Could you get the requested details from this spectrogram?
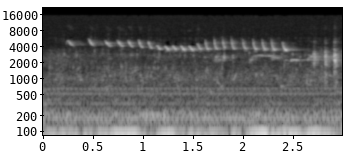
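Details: White-rumped shama lure song, 'tembakan' style, to provoke rivals: a high rapid trill of evenly spaced notes dipping slightly in pitch, with a softer lower phrase beneath and noticeable background rumble.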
